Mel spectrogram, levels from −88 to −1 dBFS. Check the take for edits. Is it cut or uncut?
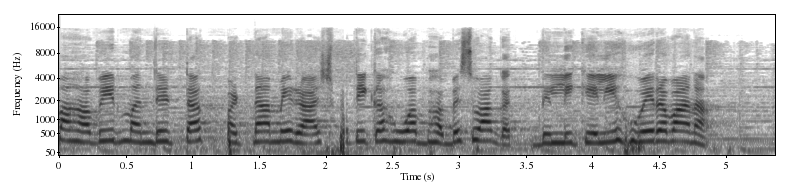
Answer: uncut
